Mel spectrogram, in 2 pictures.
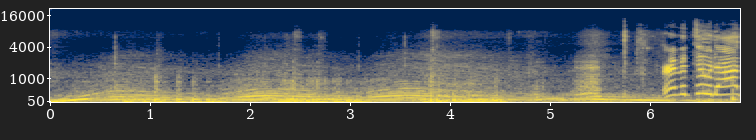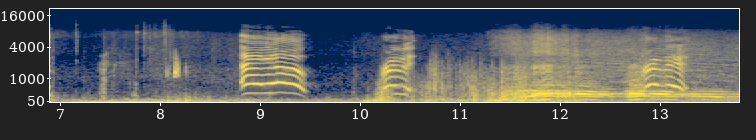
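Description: A car engine revs again and again nearby with a deep rumble.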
